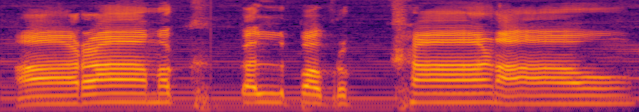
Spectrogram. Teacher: विसर्गाच्या समोर क हे अक्षर आहे त्यामुळे विसर्गाचा उच्चार ख मध्ये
